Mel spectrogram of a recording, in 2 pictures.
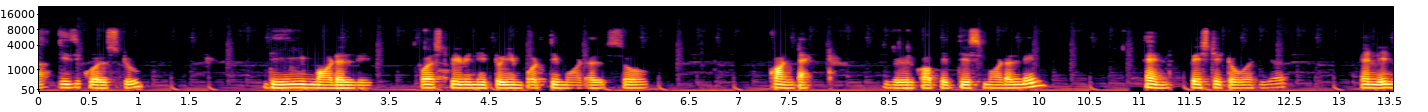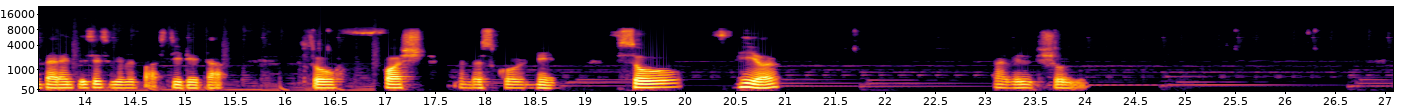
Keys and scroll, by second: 0.0-0.1 typing, 4.6 ,, 4.8 space, 6.5 shift+c, 6.6 o, 6.9 n, 7.2 Return, 9.3 ctrl+c, 11.3 ctrl+v, 12.2 shift+9, 12.5 shift+0, 12.8 Left, 17.0 ctrl+c.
